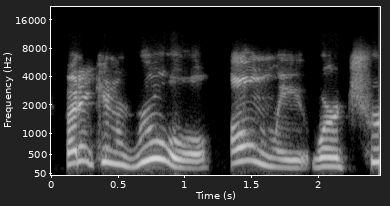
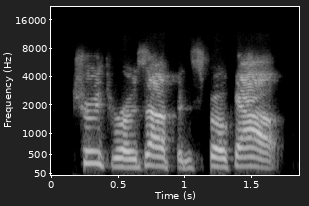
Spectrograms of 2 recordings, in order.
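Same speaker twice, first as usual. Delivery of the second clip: ordinary delivery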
